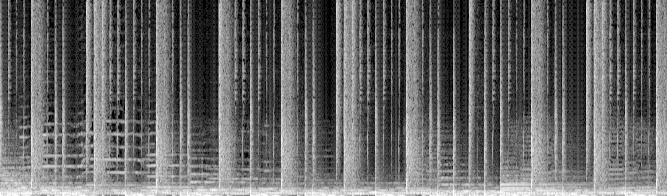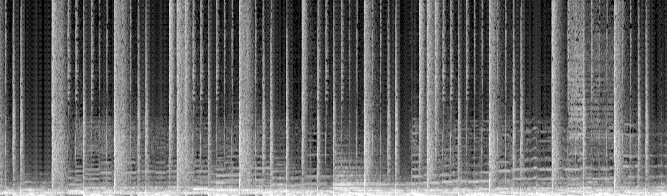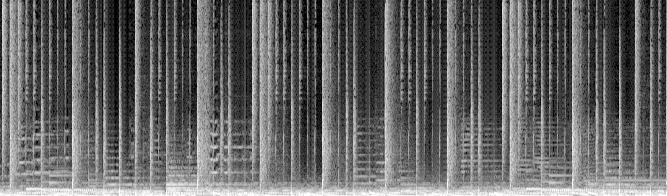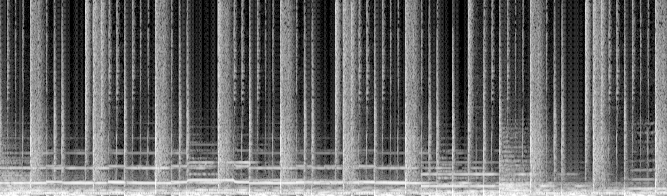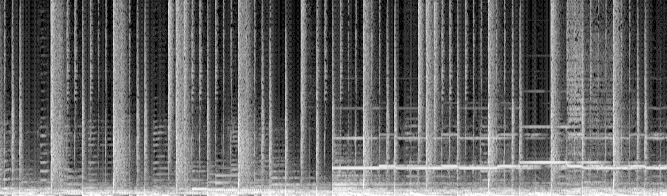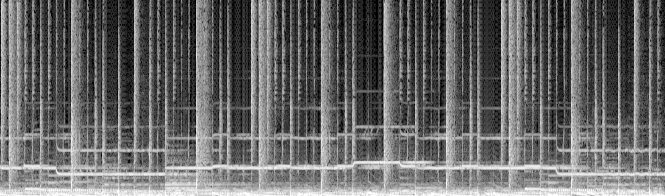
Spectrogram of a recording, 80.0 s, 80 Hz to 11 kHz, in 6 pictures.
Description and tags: ASM goof LOOP 4B Soul
A loop created in Reason 7.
